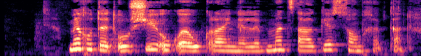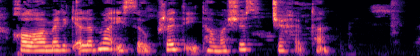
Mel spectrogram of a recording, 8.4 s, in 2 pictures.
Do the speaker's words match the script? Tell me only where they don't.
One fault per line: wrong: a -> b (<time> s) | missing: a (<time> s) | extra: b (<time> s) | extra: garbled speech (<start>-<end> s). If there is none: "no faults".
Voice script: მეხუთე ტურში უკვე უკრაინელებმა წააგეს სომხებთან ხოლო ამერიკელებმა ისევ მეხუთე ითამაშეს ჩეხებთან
wrong: მეხუთე -> ფრედ (5.8 s)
